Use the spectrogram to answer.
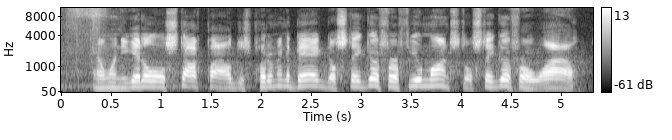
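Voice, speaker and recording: A man with a high pitch and a dark, mellow tone speaks very fast, his pitch varying in an ordinary way. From US Northeast. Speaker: online seller vlogger. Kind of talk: casual vlog talk. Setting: outdoors. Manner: halting, many fillers.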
